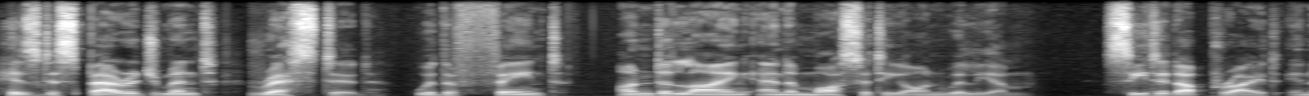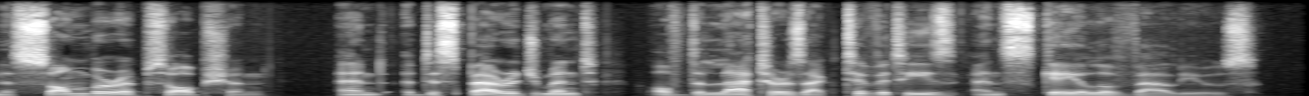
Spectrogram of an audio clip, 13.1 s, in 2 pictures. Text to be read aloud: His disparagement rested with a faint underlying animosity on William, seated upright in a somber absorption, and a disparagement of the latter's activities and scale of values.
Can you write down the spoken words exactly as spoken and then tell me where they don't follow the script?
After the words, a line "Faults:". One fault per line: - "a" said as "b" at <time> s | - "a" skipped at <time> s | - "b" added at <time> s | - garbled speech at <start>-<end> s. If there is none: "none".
His disparagement rested with a faint underlying animosity on William, seated upright in a somber absorption, and a disparagement of the latter's activities and scale of values.
Faults:
none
